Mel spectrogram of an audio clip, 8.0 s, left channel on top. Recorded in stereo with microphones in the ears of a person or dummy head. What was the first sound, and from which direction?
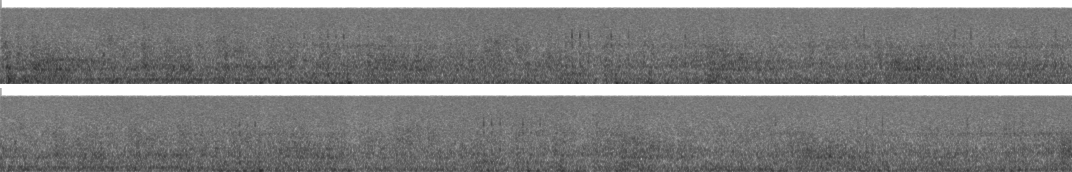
Only background noise.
